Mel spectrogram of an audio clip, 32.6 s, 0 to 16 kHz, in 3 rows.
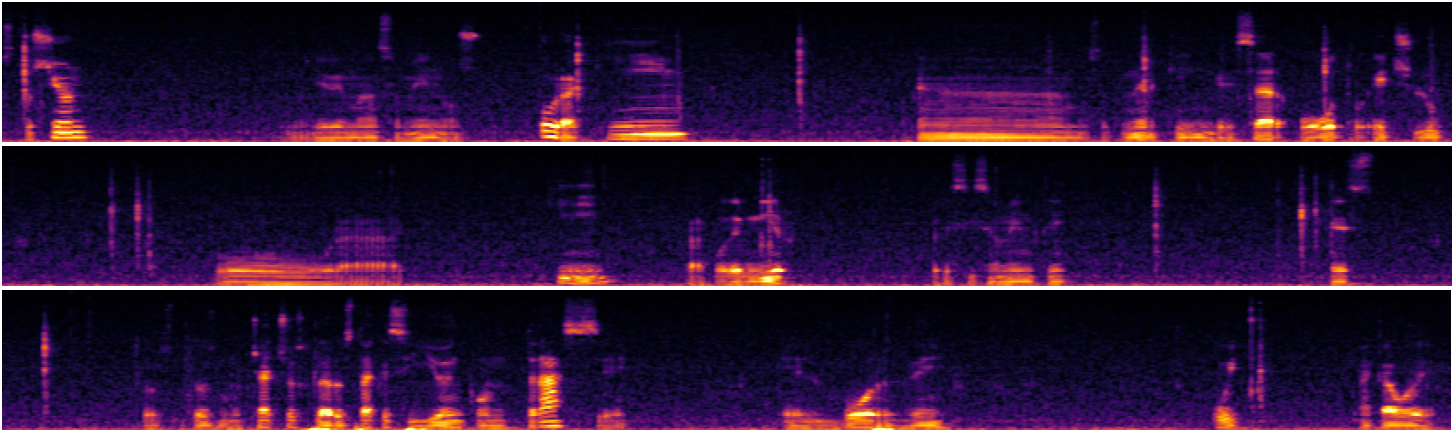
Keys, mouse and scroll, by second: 0.0 e, 3.8 click, 4.3 shift+middle click, 5.1-5.6 shift+scroll up 1, 6.0 shift+click, 7.0 shift+click, 8.5 shift+click, 10.6 ctrl+click, 11.7 ctrl+r, 13.6 click, 15.1 click, 16.4 KP_3, 18.1 right click, 18.5-19.1 scroll up 1, 19.7 shift+right click, 20.6 ctrl+shift+z, 20.9 ctrl+shift+click, 22.1 shift+right click, 23.3-23.9 shift+scroll up 1, 23.9 middle click, 24.7-25.0 scroll down 1, 25.2-27.3 middle drag, 28.2 right click, 28.7 scroll down 1, 29.3-30.6 middle drag, 31.0 KP_3, 32.2-32.6 scroll up 2.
